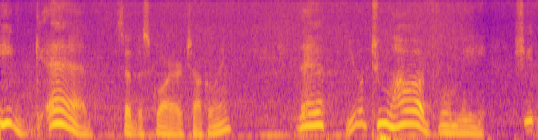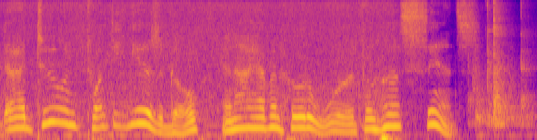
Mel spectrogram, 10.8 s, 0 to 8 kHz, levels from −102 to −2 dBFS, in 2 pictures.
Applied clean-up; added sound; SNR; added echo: none; Bathtub (filling or washing); 16 dB; none.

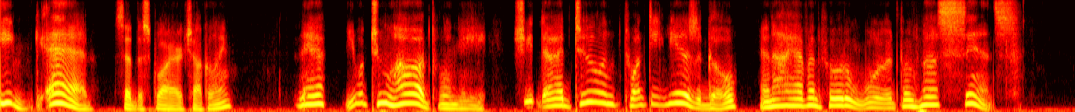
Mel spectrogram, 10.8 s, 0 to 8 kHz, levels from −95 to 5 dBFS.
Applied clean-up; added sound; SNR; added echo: neural diffusion model UNIVERSE++.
